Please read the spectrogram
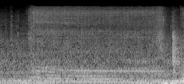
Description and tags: JCB Bucket Rotating 1
Buzz, electric, engine, Factory, high, Industrial, low, machine, Machinery, Mechanical, medium, motor, Rev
